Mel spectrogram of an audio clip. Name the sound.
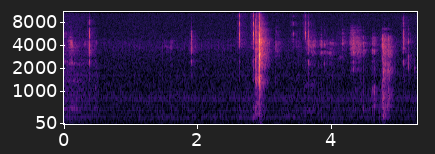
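sipping water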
